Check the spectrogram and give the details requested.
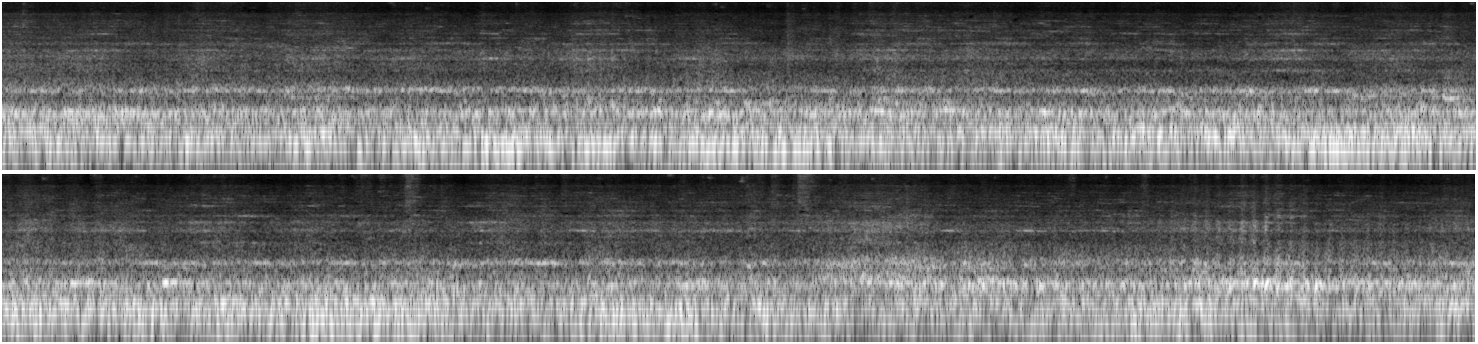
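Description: Double-stack intermodal well cars rolling past: a steady, loud rumble and rattle of steel wheels on the rails. A level-crossing bell rings steadily over it.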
